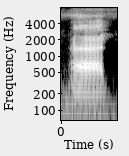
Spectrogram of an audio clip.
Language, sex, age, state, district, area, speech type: Santali, male, 30-45, West Bengal, Birbhum, rural, spontaneous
